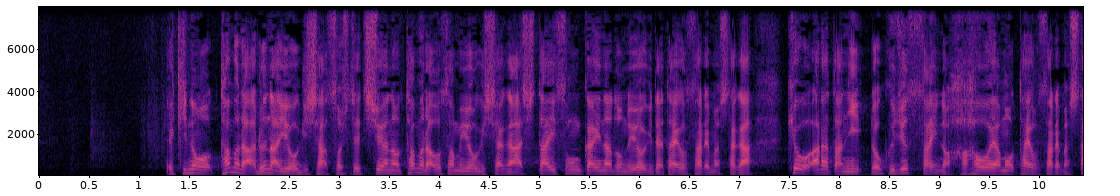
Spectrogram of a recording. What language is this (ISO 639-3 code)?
jpn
